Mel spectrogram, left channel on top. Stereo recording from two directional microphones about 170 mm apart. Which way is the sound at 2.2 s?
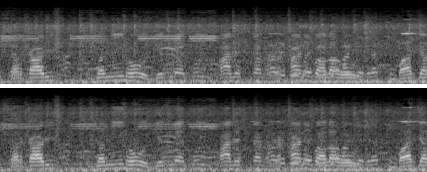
Centre (ahead or behind).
